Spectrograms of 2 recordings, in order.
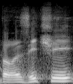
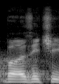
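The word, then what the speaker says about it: Boğaziçi: my my great pleasure to be here at boazichi University did I pronounce that almost correctly yes it's a very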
